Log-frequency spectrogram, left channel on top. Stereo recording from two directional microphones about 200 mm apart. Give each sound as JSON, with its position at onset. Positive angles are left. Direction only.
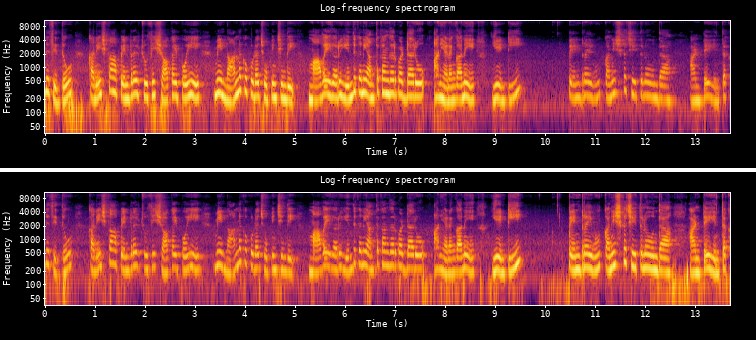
{"t": 0.0, "sound": "a woman's voice", "side_deg": 35}
{"t": 5.4, "sound": "a woman's voice", "side_deg": 50}
{"t": 8.9, "sound": "a woman's voice", "side_deg": 0}
{"t": 9.1, "sound": "speech", "side_deg": -15}
{"t": 10.4, "sound": "speech", "side_deg": -45}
